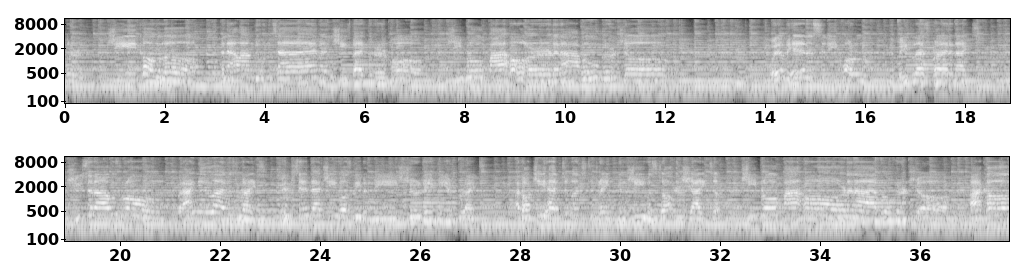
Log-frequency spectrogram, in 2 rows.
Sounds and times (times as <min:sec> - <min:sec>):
Music: 0:00.0 - 0:37.7.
